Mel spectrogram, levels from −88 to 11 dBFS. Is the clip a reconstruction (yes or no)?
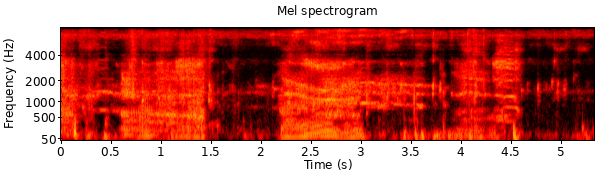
yes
